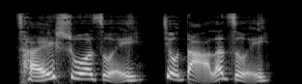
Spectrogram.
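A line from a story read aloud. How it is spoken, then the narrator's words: Laughing. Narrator (Chinese): 刘姥姥自己也笑了，说道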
